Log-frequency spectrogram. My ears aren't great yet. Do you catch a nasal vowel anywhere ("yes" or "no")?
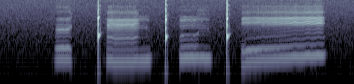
yes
